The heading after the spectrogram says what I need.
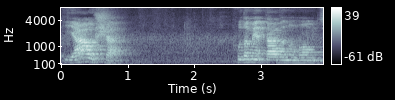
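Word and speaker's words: יהושוע: Yud, Re, Vav, Shin, Vav, Ain, que dá justamente Yahushua. Então, se nós lermos da direita, que é para a esquerda, Yahushua. Se nós analisarmos a fundamentação da pronúncia Yahusha, fundamentada no nome de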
